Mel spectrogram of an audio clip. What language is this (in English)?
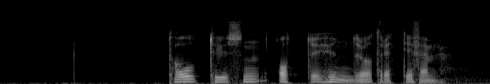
Norwegian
